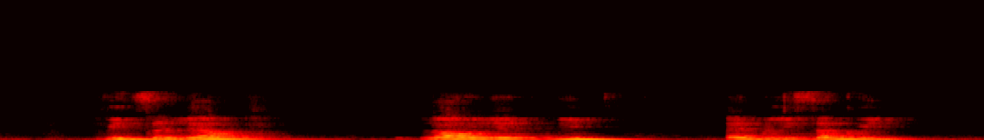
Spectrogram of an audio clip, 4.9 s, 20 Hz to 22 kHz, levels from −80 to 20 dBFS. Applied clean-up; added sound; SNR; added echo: none; none; none; reverberation time 0.7 s.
